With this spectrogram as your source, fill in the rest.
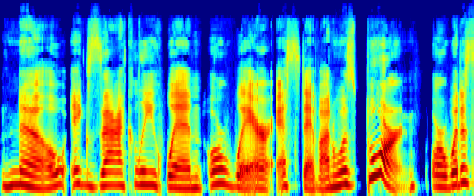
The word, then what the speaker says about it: Estevan: That, though, is a diminutive form of Estevan, which English speakers usually say more like Estevan.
